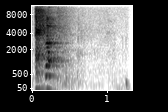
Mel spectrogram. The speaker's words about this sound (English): an opinion in the background. He was like, cough, cough, you know, like adding this in.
